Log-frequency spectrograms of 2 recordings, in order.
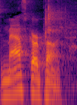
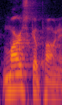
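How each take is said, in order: First: The s sound comes before the r sound. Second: The r sound comes before the s sound. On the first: The speaker calls it right. "It's not. It's mascarpone" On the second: The speaker calls it wrong. "Everybody pronounces it or mispronounces it"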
